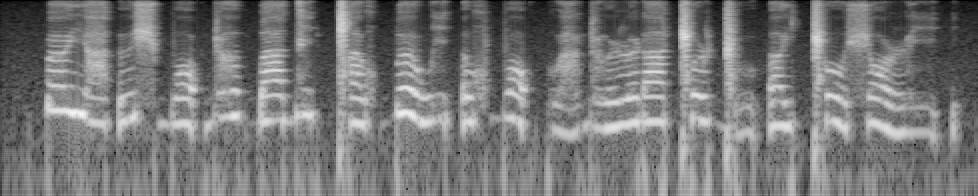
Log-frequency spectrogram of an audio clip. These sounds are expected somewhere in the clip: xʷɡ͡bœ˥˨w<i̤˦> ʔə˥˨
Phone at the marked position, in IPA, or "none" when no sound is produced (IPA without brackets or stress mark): i̤˦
